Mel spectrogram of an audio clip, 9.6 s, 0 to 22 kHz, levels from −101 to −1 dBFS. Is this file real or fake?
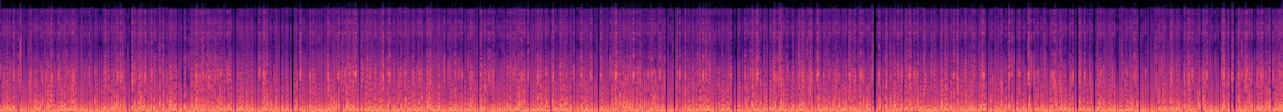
real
